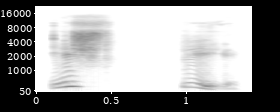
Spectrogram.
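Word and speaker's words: aos sí: Okay, so this is a funny word, and I'm glad that Kirby printed it out in phonetically. Ishi, spelled AOSSI.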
